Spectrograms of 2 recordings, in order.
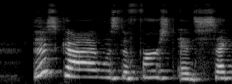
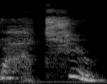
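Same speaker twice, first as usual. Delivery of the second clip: sneeze; 4 semitones higher, 8 dB quieter than usual. Acted. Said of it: "I sneezed a giant sneeze".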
